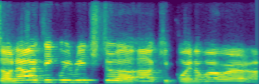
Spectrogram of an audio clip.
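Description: A man with a Portuguese accent talks at a moderate pace with ordinary pitch variation. The background is quiet. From Brazil. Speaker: professor and moderator; professor, moderator. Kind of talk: panel moderation. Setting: video call. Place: home room. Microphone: video call.

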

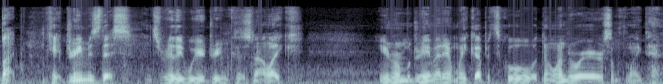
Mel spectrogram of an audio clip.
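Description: Over light background noise, a man talks at a very fast pace with a fairly low pitch and fairly even intonation. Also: dry sound with no echo. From New Mexico. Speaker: vlogger. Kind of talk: casual vlog monologue. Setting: outdoors, walking in neighborhood. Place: street. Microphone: not so good quality, not in studio; phone near.

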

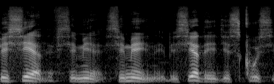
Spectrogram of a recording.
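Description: A man's fairly high voice with a bright, sharp tone and vocal fry, at a moderate pace. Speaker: preacher. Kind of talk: sermon. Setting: church. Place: church. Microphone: podium.

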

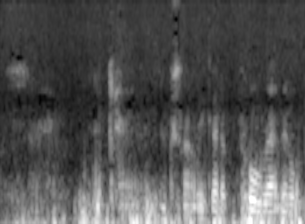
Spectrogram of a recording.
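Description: A man speaks at a moderate pace against loud background noise. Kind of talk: casual tutorial commentary. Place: street. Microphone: phone near.

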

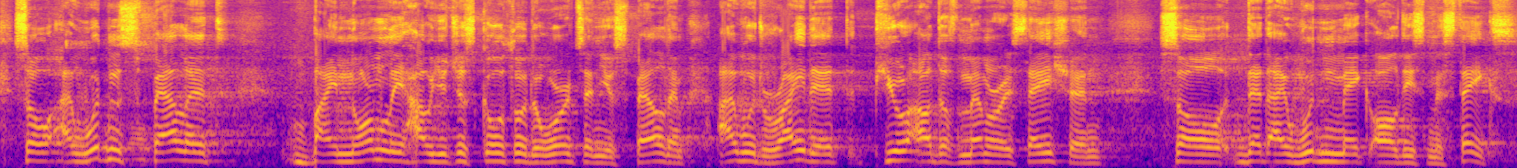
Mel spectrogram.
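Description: This man has a plain, everyday voice, pitched fairly high, with fairly even intonation and very even loudness. Light background noise sits behind him. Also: fairly slow pace. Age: 40s. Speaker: cruise line training manager. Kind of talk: casual chat. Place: home room.

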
